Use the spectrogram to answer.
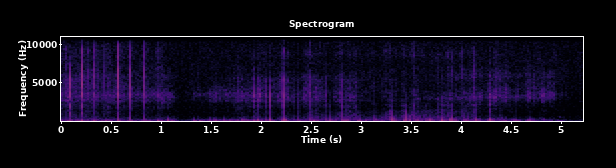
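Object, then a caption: Ribbed plastic corrugated tube. Fingernails scratch and tap along the ridges of a long, hollow, pink and white ribbed plastic tube, about 1 m long, laid across the mic. A quick run of sharp, clicking taps opens the clip, then gives way to a denser stream of rapid ridged scratches. Heard this close, it is heavy and deep, with a low, thumping rumble under every stroke.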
